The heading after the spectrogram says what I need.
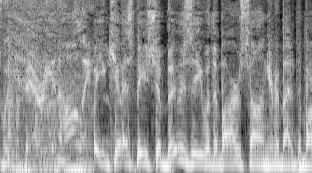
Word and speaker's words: Shaboozey: Now, his name on radio is with Shaboozey, which tells you to say Shabuzi.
